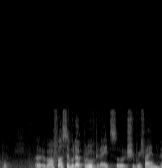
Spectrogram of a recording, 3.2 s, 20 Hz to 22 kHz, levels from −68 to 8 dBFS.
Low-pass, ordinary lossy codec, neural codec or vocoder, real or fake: none; none; codec, 16 kHz, 0.5 kbps, X-Codec, HuBERT features, trained on LibriSpeech; fake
